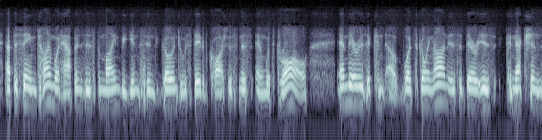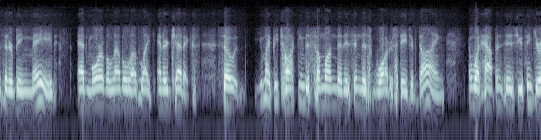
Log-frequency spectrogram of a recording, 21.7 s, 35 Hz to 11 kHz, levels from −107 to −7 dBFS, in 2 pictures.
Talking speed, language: 180 wpm, English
